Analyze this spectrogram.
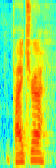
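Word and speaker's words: Pietra: Then we got Pytra.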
